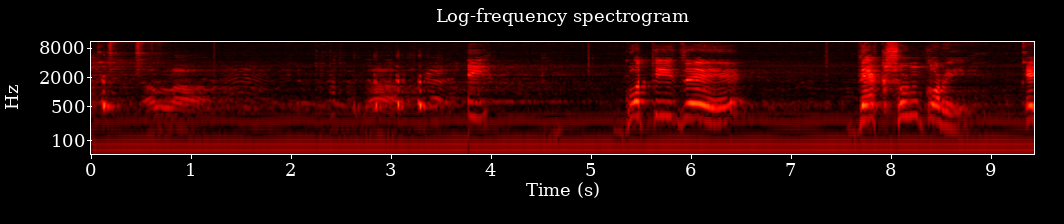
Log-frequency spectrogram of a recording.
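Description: A man sings with feeling into a microphone, in short bursts.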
